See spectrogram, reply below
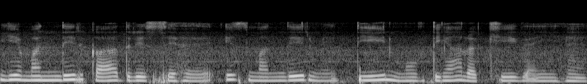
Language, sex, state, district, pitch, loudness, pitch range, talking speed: Hindi, female, Uttar Pradesh, Budaun, 180 Hz, -18 LUFS, 170-195 Hz, 135 wpm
